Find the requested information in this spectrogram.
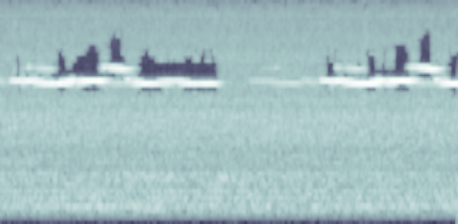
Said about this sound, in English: Oh, we got alarms going off in the studio, that's all right. We're all fine, it's all good.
